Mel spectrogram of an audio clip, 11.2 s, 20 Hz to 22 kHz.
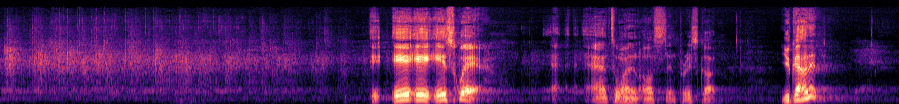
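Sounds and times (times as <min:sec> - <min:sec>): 
applause from a church congregation during a sermon: 0:00.0 - 0:04.8
speech: 0:04.6 - 0:06.1, 0:07.5 - 0:09.0, 0:09.8 - 0:10.4.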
